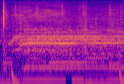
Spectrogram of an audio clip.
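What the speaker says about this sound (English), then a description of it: "So I'm going to start grinding and grab a new mug." A Breville Oracle espresso machine grinding coffee, a steady mechanical whine with a low motor drone and shifting tonal hum that runs continuously at moderate volume.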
